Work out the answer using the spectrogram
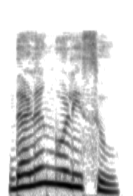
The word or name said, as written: ದಳಂಗೊಳಿಸು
